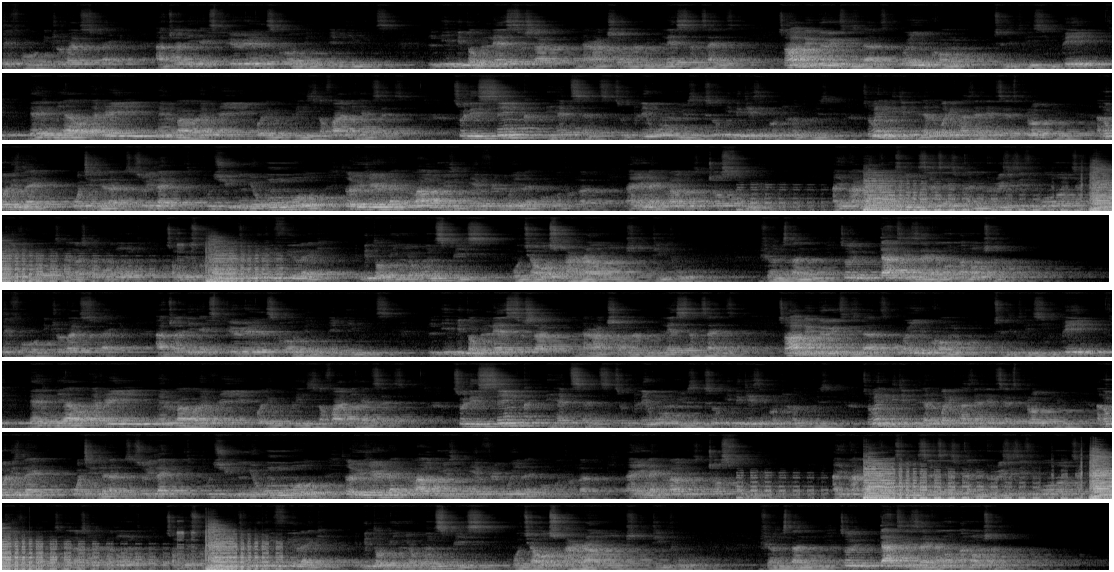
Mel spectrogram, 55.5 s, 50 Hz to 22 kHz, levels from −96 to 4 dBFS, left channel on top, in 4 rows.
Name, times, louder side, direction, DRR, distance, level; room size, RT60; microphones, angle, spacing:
voice 1, 0.0-1.4 1.9-4.6 5.3-6.9 7.2-9.0 9.7-12.1 12.4-13.6 14.2-18.8 19.5-21.3 21.6-24.2 24.7-27.2 27.6-28.3 28.6-31.7 32.0-35.1 35.5-37.3 38.1-43.3 43.7-45.6 46.0-47.6 48.0-50.2 51.1-51.8 52.1-54.1, left 1 dB, 20° right, -3 dB, 7.3 m, -34 dB
sound 1, 36.9-45.1, right 4 dB, 40° right, 0.6 m, -29 dB
26.5 x 13.0 x 8.7 m, 2.2 s
head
